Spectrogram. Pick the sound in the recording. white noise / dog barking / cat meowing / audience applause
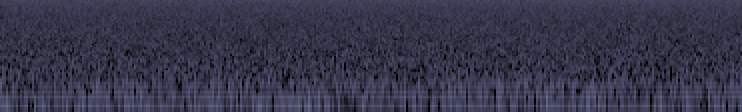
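white noise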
